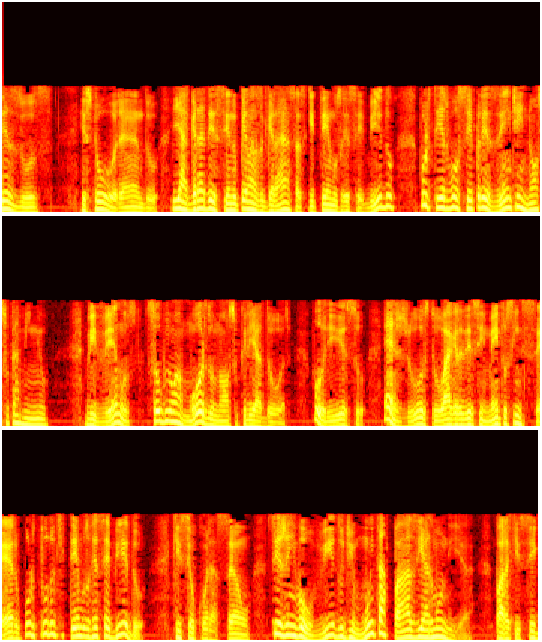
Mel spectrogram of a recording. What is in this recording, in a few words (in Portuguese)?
Natal e Ano Novo Irmão Masculino; Telemensagens 2017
